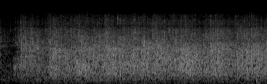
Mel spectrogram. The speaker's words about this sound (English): Give Him a clap.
